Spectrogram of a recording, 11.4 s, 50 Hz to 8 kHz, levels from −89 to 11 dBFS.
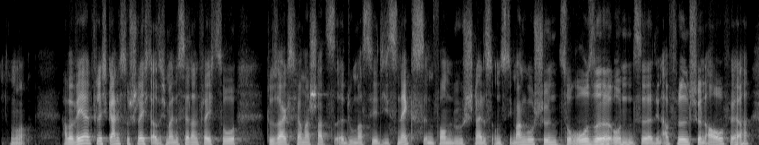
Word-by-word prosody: Ja. - - -6 0.5
Aber 105 +2 +2
wäre 165 +6 +7
ja - - -1
vielleicht 150 -3 -3
gar 140 - +4
nicht 150 -1 -3
so 135 - -5
schlecht. 150 +2 0
Also 90 - 0
ich - - -12
meine, 105 +1 -1
es 110 - -9
ist - - -12
ja 120 - +3
dann 110 -1 -2
vielleicht 105 -2 0
so 105 -1 0 0.4
du 105 - -2
sagst: 110 +1 +2
„Hör 110 - 0
mal 115 0 -2
Schatz. 115 0 -1
Du 100 +1 -5
machst 105 0 -5
hier 105 -2 -2
die 95 0 -10
Snacks 110 - -3
in 100 -1 -4
Form, 100 0 -1
du 95 -1 -5
schneidest 100 +1 -4
uns 100 -1 -7
die - - -9
Mango 125 +3 +1
schön 120 -2 -2
zur 115 -3 -1
Rose 135 +6 +6
und 105 -2 -2
den 105 -1 +1
Apfel 130 0 +1
schön 115 -4 -1
auf, 145 +1 +1
ja?“ 145 0 -1
110 Hz, 230 wpm, -21 LUFS, 105-125 Hz, 0.5 s, wäre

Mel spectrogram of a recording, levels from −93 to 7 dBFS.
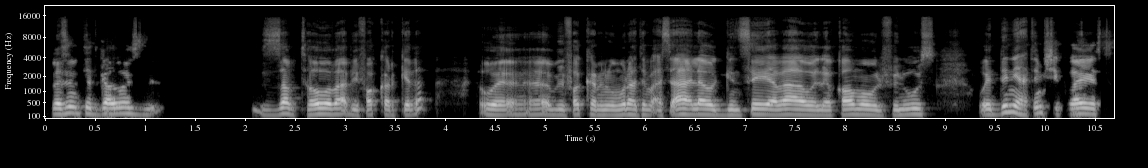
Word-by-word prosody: لازم 170 +3 +3
تتجوزني." 165 - 0 0.9
بالضبط 155 - -3
هو 160 +1 +6
بقى 160 - +2
بيفكّر 145 0 -5
كده، 145 - -6 0.5
وبيفكّر 145 0 -3
الأمور 140 +2 0
هتبقى 145 -1 -6
سهلة، 150 -1 +3
والجنسية 140 +1 0
بقى 145 0 +4
والإقامة 135 +2 0
والفلوس 145 +3 -3 0.4
والدنيا 195 +8 +1
هتمشي 180 +2 -6
كويس. 160 0 +2
150 Hz, 100 wpm, -26 LUFS, 140-160 Hz, 0.9 s, هو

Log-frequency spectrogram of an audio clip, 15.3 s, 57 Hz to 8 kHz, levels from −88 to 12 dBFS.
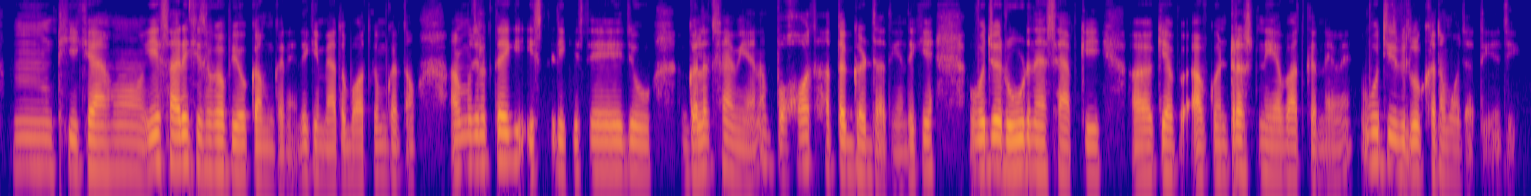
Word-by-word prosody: हुँ, 125 -1 -5
ठीक 120 0 -5
है, 115 -1 +6
हों, 115 -1 -4
ये 135 +3 +5
सारी 140 0 +6
चीज़ों 120 -2 -3
का 120 - +5
उपयोग 110 -1 +1
कम 100 -1 +1
करें। 85 -2 -10
देखिए, 105 +1 -5
मैं 100 -1 -2
तो - - -2
बहुत 100 0 -1
कम 105 0 -7
करता - - -6
हूँ - - -7 0.4
और 120 - +4
मुझे 135 +1 0
लगता 135 +2 +2
है 145 - +9
कि 150 - -5
इस 115 +2 -3
तरीके 115 -1 -5
से 115 0 0
जो 110 -2 0 0.4
गलतफ़हमी 115 -1 0
है - - -5
ना, - - -7
बहुत 130 +5 0
हद - - -2
तक 115 - +8 0.2
घट 105 - +1
जाती - - -5
है। 85 - -12
देखिए, 120 +4 -3 0.4
वो 125 0 +4
जो 130 +1 +7
रूडनेस 120 -1 +3
है 110 - +4
आपकी 105 0 -4 0.3
अ, 105 +1 +3
कि - - +3
अब 110 -1 0
आपको 105 +2 +3
इंटरेस्ट 115 +2 +1
नहीं 110 -2 -3
है 105 - 0
बात 100 - 0
करने 95 +1 -8
में, 100 - -12
वो 145 +1 0
चीज़ 130 -3 -1
बिल्कुल 115 0 +2
खत्म 105 - -2
हो 100 -1 -8
जाती - - -15
है। - - -17
जी। - - -19
115 Hz, 235 wpm, -24 LUFS, 105-125 Hz, 0.4 s, है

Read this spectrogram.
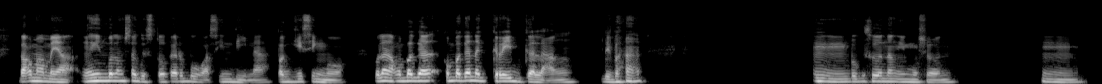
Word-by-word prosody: baka 135 +3 +2
mamaya 125 -8 +2 0.2
ngayon 160 +3 +6
mo 165 - +6
lang 165 -1 +3
siya 160 - 0
gusto 120 -3 -2
pero 135 +1 +1
bukas 120 -7 -6
hindi 115 -5 -5
na, 95 +3 -10
paggising 120 -1 -3
mo, 100 +2 -6 0.2
wala 165 +1 +4
na, 155 - -1
kumbaga 165 +1 +5
kumbaga 170 +1 +5
nag-crave 150 -3 +3
ka 120 - +2
lang, 105 +1 -4 0.2
di 120 -3 -4
ba? 135 +4 0 1.7
Mm, 130 -4 -2
bugso 135 +2 -1
ng 130 -1 -2
emosyon, 110 -2 -5 0.9
mm. 110 -3 -6
125 Hz, 145 wpm, -20 LUFS, 110-150 Hz, 1.7 s, ngayon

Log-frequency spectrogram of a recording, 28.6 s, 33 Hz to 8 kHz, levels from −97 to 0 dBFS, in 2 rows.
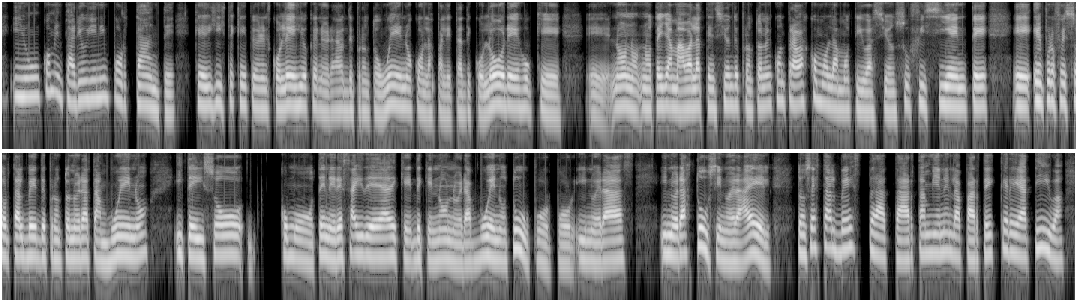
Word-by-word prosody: y 230 0 0
un 235 0 0
comentario 210 -8 -3
bien 215 +1 -2
importante 175 - -4 0.3
que 175 -2 +1
dijiste: 170 +1 -4
"Que 175 -1 -4
tú 165 - -4
en 155 - -2
el 150 -1 -5
colegio, 165 +2 +3
que 165 -1 -5
no 140 - -6
eras 140 +1 -5
de 145 -1 -5
pronto 135 -1 -6
bueno 160 +2 0
con 140 -3 -5
las 125 - -6
paletas 130 +1 -6
de 135 - -9
colores, 165 +4 +4
o 150 -3 -3
que, 125 -5 -2 0.3
eh, 125 -2 -6
no 165 +2 +2
no 155 -4 +1
no 155 -1 -2
te 165 0 +3
llamaba 155 -2 +3
la 160 +1 +4
atención". 160 +2 -3
De 170 - -1
pronto 160 0 -5
no 165 - -1
encontrabas 180 0 -1
como 190 -5 -2
la 160 -2 0
motivación 140 -1 -4
suficiente, 165 -1 +1 0.3
eh, 165 -1 +5
el 195 -1 +4
profesor, 185 -3 -1
tal 175 -1 +4
vez 170 0 +4
de 170 0 +1
pronto 160 -1 -2
no 160 - +2
era 165 0 +3
tan 145 -2 -2
bueno 175 +4 +1 0.3
y 185 -1 -3
te 175 -1 +4
hizo 180 +3 +2 0.4
como 155 -5 -1
tener 165 -3 +2
esa 170 +2 +1
idea 170 -2 +4
de 170 0 +2
que 150 -2 -4
de 160 +1 -1
que 150 - -4
no, 155 +2 -2
no 140 -2 -3
eras 135 +1 0
bueno 155 -3 +1
tú 205 -7 +1
por 135 -5 -6
por 130 +1 -4
y 155 -1 -2
no 145 -1 -3
eras, 150 +2 +2 0.3
y 190 0 0
no 180 -2 +5
eras 185 +2 +4
tú, 240 -3 +4
sino 160 -3 -2
era 140 +6 +3
él. 160 -10 +4 0.3
Entonces, 200 +4 -1
tal 225 -3 0
vez 220 +3 -2
tratar 165 -5 +1
también 190 +2 -1
en 200 -1 -2
la 175 - +1
parte 170 +3 0
creativa, 190 -3 0
165 Hz, 185 wpm, -18 LUFS, 150-180 Hz, 0.4 s, eh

